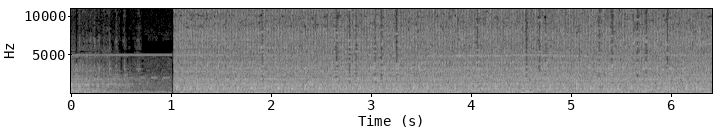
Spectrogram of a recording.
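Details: 2007 Honda Fit cold start: engine catches and settles into a fast, fairly even light knock about four a second over the idle, first suspected rod knock or piston slap, traced to a bad AC compressor pulley bearing (replaced with NSK 35BD219DUM).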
